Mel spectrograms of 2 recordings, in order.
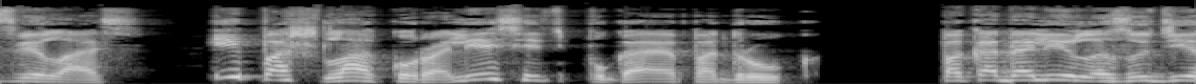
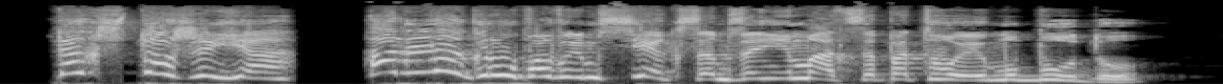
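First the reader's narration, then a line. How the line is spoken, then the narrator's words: Desperate exclamation. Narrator (Russian): В отчаянии, Галина воскликнула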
